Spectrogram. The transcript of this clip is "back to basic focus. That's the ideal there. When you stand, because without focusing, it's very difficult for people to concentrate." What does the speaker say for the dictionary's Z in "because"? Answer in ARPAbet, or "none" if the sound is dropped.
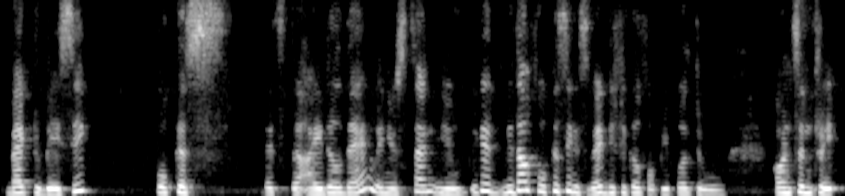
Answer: none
